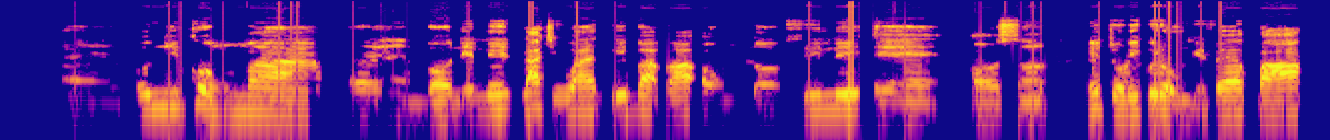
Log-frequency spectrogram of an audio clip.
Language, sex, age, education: Yoruba, male, 30-45, tertiary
